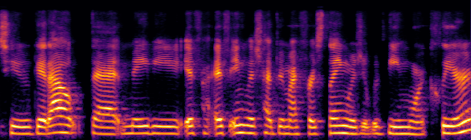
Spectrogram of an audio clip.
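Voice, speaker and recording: A woman speaks with a Michigan accent at a medium pitch, her intonation flat and monotone, on a very clean recording with a silent background. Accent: Michigan American English. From Southfield, Michigan, US. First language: Chaldean (Neo-Aramaic). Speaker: poet. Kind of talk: audience Q&A. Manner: hesitant, many fillers.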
